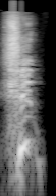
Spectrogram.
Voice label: attack, jp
